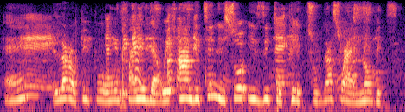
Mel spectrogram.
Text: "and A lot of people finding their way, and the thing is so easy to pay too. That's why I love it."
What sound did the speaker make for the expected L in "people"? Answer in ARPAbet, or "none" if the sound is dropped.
W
